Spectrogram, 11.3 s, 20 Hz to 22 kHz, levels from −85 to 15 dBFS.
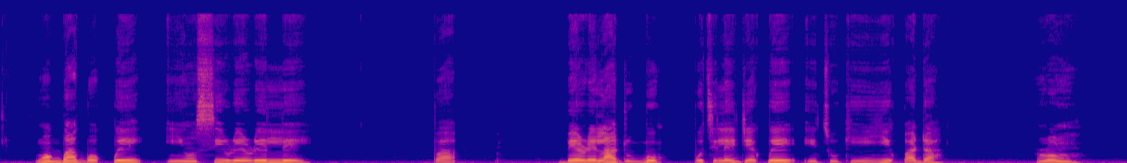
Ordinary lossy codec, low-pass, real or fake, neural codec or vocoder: none; none; real; none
